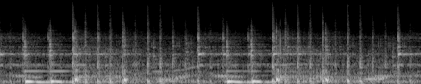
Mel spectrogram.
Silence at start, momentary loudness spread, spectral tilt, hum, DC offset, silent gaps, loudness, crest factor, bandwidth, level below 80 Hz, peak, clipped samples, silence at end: 0 s; 7 LU; -7 dB/octave; none; under 0.1%; none; -22 LUFS; 16 dB; 11 kHz; -40 dBFS; -6 dBFS; under 0.1%; 0 s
